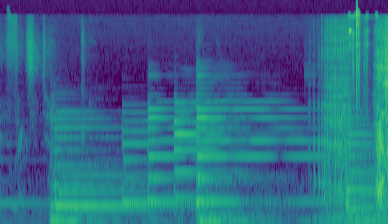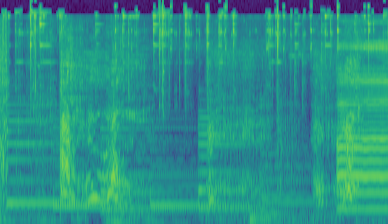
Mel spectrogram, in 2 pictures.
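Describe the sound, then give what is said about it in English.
A dog growls and snarls, a rough, rumbling sound rising in harsh bursts through the second half, following a steady, tonal opening. “Why is he growling at me? None of the other dogs growled at me like that.”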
